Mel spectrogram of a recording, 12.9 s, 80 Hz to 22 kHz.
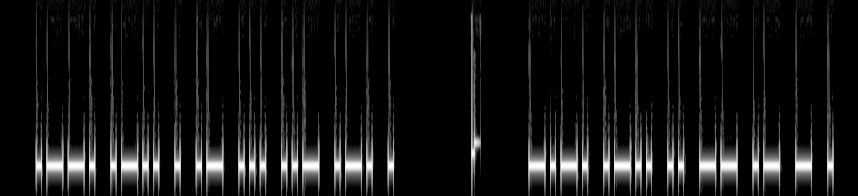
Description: Morse code, heard as a keyed tone, about 15 wpm, 700 Hz. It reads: PLEASURE CLIMATE
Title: Sentences from Top 1600 Words - New Word Drill Alt - 15wpm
